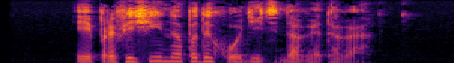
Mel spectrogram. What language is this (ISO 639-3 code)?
bel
